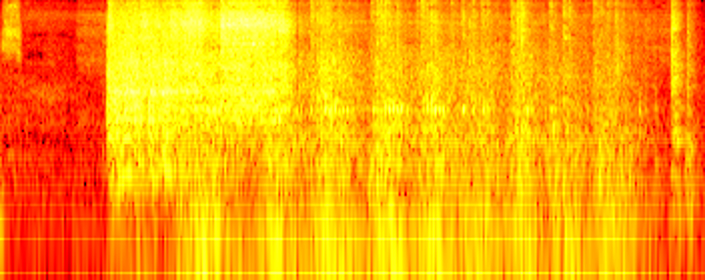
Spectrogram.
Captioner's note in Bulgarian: Двигателят стартира, след splutters след това премахва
